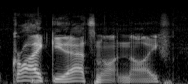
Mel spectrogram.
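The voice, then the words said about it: Put-on Australian accent drifting Southern. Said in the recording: “The Australian accent? ... Start out very Australian, and then I go straight into Forrest Gump. ... you kind of just started out sounding like a southern man.”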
